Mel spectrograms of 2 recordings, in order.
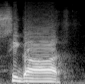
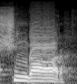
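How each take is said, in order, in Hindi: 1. यह शब्द सादी 's' ध्वनि से शुरू होता है। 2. यह शब्द 'sh' ध्वनि से शुरू होता है। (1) "ਬਿੰਦੀ ਲੱਗੀ ਨਹੀਂ ਹੋਈ, ਜੇ ਆਪਾਂ ਇਹਦਾ ਉਚਾਰਨ ਕਰਾਂਗੇ ਤਾਂ ਉਚਾਰਨ ਬਣੇਗਾ ਸਿਗਾਰ" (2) "ਸੱਸੇ ਦੇ ਪੈਰ 'ਚ ਬਿੰਦੀ ਲੱਗੀ ਹੈ"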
